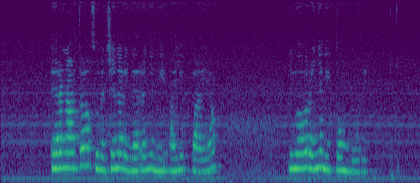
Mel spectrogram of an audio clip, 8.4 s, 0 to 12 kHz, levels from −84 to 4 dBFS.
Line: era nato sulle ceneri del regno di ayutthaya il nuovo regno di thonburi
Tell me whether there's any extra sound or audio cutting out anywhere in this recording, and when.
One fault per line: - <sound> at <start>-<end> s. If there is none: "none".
none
